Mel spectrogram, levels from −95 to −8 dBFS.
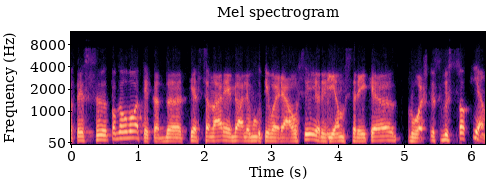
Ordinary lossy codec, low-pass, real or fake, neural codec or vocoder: Opus, 16 kbps; 7.2 kHz; fake; codec, 16 kHz, 8 kbps, FreqCodec, smaller model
